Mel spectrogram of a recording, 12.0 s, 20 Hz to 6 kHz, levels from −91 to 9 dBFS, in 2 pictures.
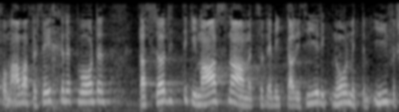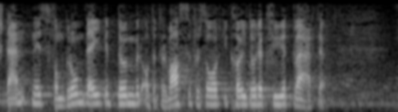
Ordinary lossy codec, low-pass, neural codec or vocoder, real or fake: AAC, 48 kbps; 5.4 kHz; none; real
